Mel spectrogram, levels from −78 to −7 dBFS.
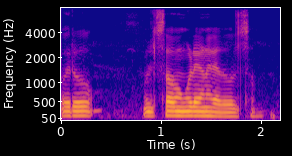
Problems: low volume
